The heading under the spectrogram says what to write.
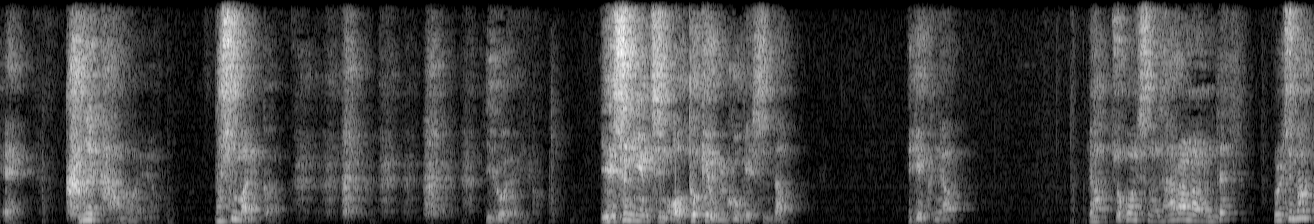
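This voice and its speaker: A male pastor preaching a sermon, asking the congregation questions and answering them himself, acting out voices along the way. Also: medium pitch. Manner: animated, acts out quoted voices. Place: church sanctuary. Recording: very echoey hall, mic at a distance.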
